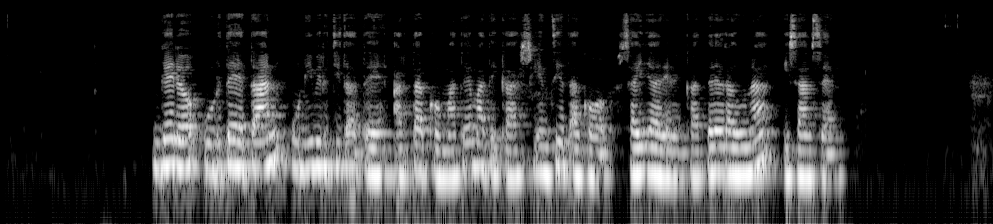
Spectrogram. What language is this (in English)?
Basque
